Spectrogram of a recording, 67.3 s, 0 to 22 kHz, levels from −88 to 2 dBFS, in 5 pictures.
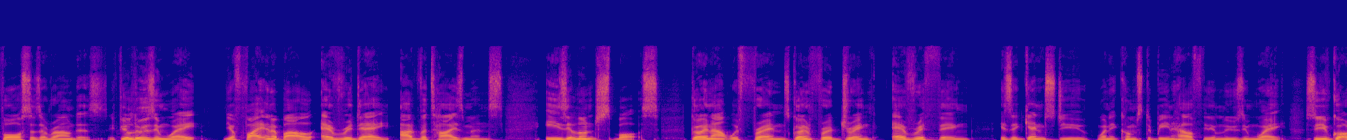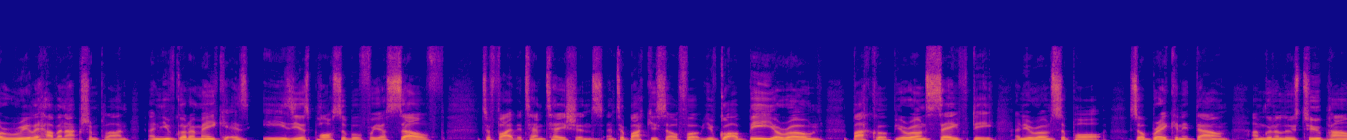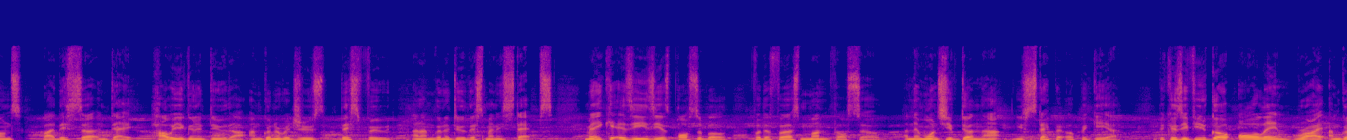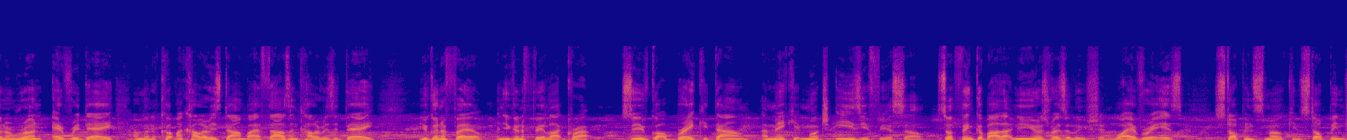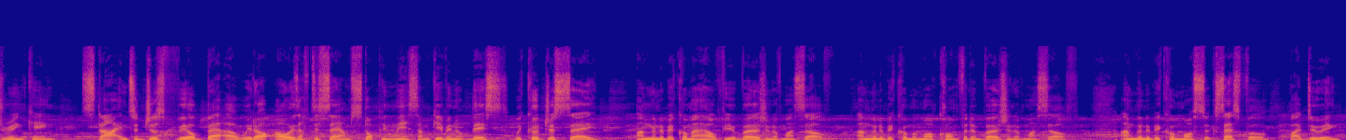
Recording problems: echo of what is said; noticeable; from 27 s on; 540 ms later, 15 dB below the speech

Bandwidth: 14.5 kHz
